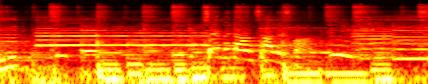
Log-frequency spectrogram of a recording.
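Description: Live reggae band playing, with electric guitars, bass and drums. A lead line holds one long note until about two seconds in, then bends and wavers downward over the steady bass.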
